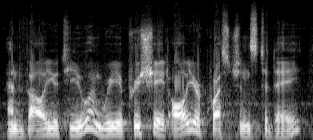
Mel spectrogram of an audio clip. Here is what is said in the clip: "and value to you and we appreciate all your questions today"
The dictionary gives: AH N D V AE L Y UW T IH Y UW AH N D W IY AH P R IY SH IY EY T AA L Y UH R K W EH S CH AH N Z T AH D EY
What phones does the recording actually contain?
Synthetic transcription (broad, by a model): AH N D V AE L Y UW T IH Y UW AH N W IY AH P R IY SH IY EY T AA L Y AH R K W EH S CH AH N Z T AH D EY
